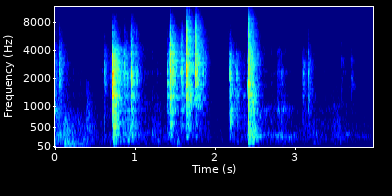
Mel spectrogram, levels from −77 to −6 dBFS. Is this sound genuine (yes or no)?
yes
